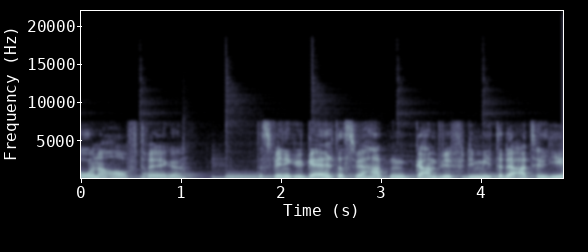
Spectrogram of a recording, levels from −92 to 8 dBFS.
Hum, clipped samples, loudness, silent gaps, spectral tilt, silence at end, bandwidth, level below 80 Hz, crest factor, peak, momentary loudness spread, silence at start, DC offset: none; under 0.1%; -20 LUFS; none; -6 dB/octave; 0 s; 8 kHz; -44 dBFS; 20 dB; 0 dBFS; 13 LU; 0 s; under 0.1%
